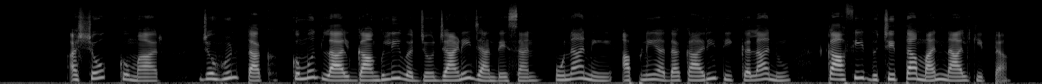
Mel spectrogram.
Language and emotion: Punjabi, neutral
